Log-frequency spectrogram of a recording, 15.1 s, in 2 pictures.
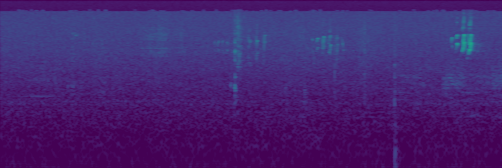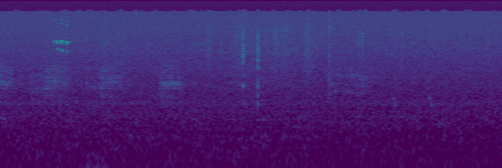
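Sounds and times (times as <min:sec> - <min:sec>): bird chirps: 0:03.2 - 0:05.2, 0:06.6 - 0:07.2, 0:08.2 - 0:08.6.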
